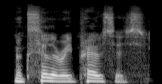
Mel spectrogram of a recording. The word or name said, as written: maxillary process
